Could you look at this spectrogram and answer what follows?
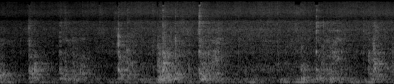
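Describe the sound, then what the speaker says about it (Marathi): A mixture with garlic fries in a pan over medium gas, a continuous close sizzle with rhythmic swishing stirs every half second or so. "मिक्स करायचं छान याला गॅस मिडियमच ठेवायचा आहे"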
